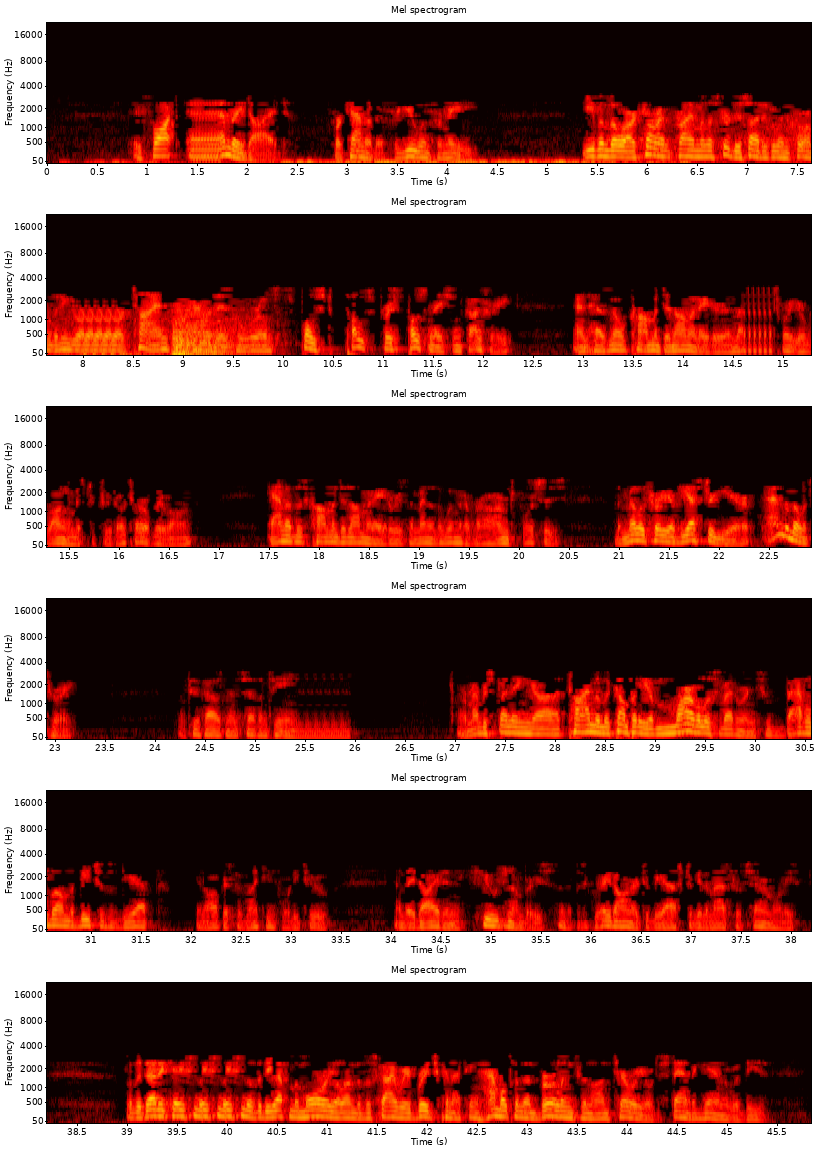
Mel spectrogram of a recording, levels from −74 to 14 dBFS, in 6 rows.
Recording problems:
garbled, watery; badly; nothing above 3 kHz
rain or running water; loud; until 10 s; 8 dB below the speech
audio freezing; at 1.5 s
audio stuttering; 4 times, first at 8 s

